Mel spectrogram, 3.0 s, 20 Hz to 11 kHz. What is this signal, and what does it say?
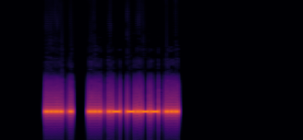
Morse code, heard as a keyed tone, about 50 wpm, 700 Hz. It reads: HE SAYS
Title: Sets of 2 Words 50wpm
